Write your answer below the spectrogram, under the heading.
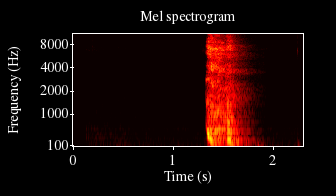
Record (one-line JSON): {"cough_length": "2.3 s", "cough_amplitude": 29031, "cough_signal_mean_std_ratio": 0.28, "survey_phase": "beta (2021-08-13 to 2022-03-07)", "age": "45-64", "gender": "Male", "wearing_mask": "No", "symptom_none": true, "smoker_status": "Never smoked", "respiratory_condition_asthma": false, "respiratory_condition_other": false, "recruitment_source": "REACT", "submission_delay": "2 days", "covid_test_result": "Negative", "covid_test_method": "RT-qPCR"}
